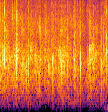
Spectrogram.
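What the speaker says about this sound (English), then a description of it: "Give them a round of applause on that." Audience applause at a college MLK convocation, a steady wash of many hands clapping with a few sharper individual claps standing out, moderately close and continuous for a couple of seconds with no talk.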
